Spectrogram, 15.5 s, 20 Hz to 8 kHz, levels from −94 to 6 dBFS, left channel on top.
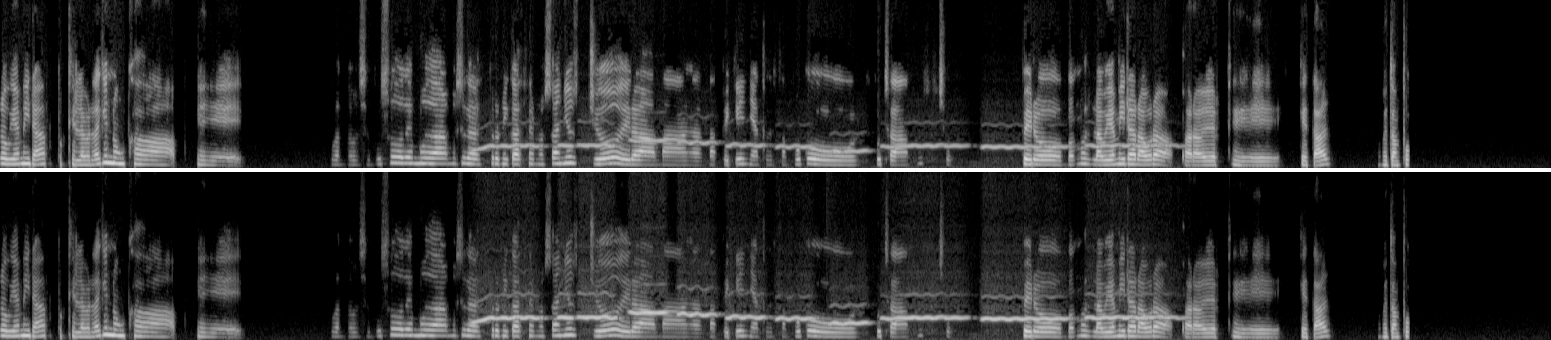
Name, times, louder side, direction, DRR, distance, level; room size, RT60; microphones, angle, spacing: voice 1, 0.0-2.4 3.8-7.0 7.4-7.6 8.1-8.6 8.9-9.1 10.2-12.8 13.1-13.3 13.9-14.1, left 3 dB, 65° left, 3.6 m, -22 dB
sound 1, 4.7-11.9, right 7 dB, 45° right, 1.2 m, -25 dB
open air
head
